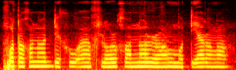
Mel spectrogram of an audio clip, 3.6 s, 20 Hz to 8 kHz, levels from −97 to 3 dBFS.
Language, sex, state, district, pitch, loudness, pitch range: Assamese, male, Assam, Kamrup Metropolitan, 175 Hz, -18 LUFS, 170-180 Hz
